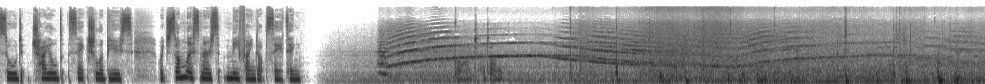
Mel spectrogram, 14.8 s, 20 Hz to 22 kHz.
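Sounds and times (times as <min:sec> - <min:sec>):
speech: 0:00.1 - 0:04.6, 0:06.8 - 0:07.8
traffic noise: 0:04.8 - 0:14.7
wailing emergency siren: 0:05.4 - 0:14.7.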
